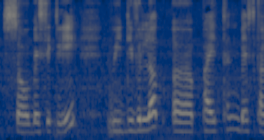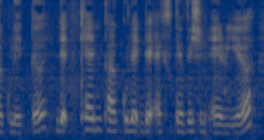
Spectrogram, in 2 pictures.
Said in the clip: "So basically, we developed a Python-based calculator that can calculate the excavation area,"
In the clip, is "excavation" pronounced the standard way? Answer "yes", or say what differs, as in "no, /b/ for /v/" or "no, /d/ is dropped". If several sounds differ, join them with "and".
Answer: yes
